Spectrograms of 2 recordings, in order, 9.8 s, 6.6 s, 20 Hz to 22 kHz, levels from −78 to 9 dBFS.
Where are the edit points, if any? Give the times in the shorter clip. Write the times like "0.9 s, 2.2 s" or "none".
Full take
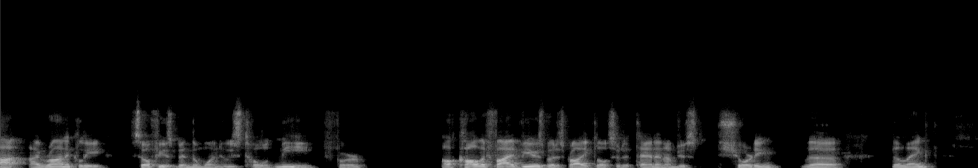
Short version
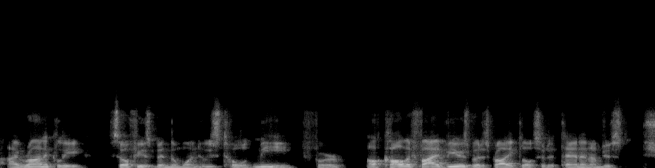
3.5 s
